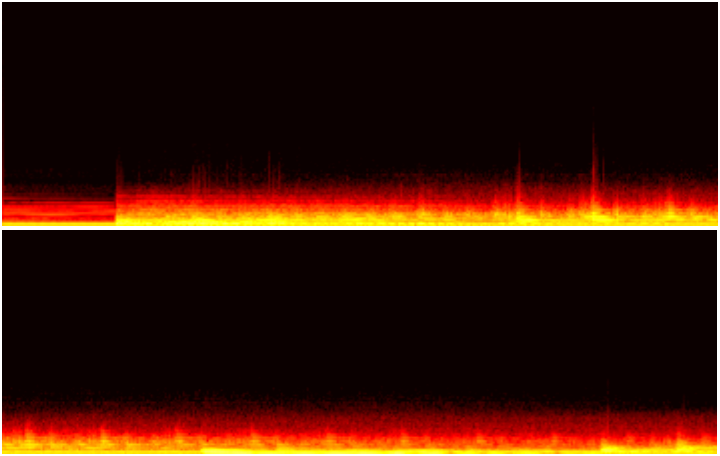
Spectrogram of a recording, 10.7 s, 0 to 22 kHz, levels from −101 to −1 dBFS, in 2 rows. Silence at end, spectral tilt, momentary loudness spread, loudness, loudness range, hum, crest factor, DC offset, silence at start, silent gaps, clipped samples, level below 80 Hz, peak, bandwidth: 0 s; -10 dB/octave; 8 LU; -25 LUFS; 3 LU; none; 16 dB; under 0.1%; 0 s; none; under 0.1%; -58 dBFS; -8 dBFS; 3.2 kHz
